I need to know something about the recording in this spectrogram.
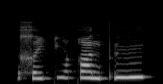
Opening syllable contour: rising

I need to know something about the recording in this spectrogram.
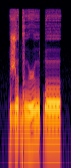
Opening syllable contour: high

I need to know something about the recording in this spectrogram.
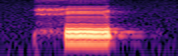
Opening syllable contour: low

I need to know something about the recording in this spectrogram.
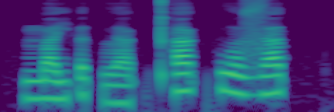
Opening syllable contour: rising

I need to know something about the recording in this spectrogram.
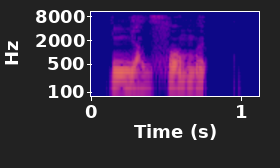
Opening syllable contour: low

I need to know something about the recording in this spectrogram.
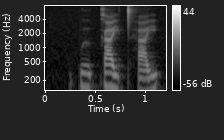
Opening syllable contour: falling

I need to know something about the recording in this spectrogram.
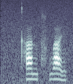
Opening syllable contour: high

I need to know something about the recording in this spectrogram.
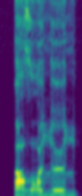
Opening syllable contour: high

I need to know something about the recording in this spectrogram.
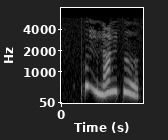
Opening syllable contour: falling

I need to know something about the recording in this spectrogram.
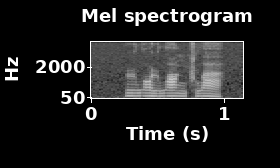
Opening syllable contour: falling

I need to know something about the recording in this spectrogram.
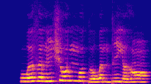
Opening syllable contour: rising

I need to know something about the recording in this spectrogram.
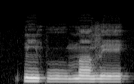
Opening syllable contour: high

